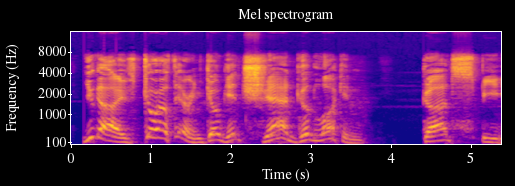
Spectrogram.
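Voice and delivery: laid-back, mellow local radio DJ voice, slow and swooping. Game master voices a radio host sending the players off, mellow radio-host voice. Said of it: "Kind of putting on the radio personality for a second. / he's kind of more subdued and kind of in his mellow stuff. / and you are Murdoch Fox, host of The Fox Hunt, / he's kind of more subdued and kin".

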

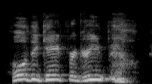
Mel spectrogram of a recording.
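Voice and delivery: put-on high, wheezing, breathless yell. Retelling running late for a closing flight gate, retelling a wheezing yell. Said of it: "and I'm yelling".

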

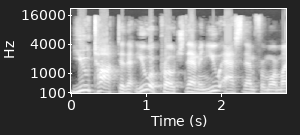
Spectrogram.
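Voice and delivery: mock angry yelled rant. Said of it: "This rant went on for thirty minutes".

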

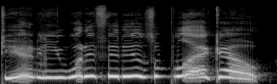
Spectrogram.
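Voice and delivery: put-on very high, slow, drawn-out panicky fussing. Retelling a movie scene where the sister panics: imitating someone freaking out. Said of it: "the sister starts freaking out".

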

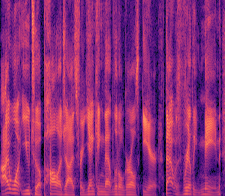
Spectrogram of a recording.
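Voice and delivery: ordinary delivery

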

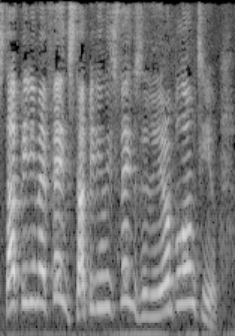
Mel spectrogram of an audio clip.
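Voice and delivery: play-acted very high, shrill hollering yell. Telling a story, voicing an orchard guard shouting at a fig thief: retelling a yell. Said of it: "he started yelling at him".

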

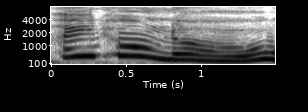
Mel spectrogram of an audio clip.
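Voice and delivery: very high, sweet cooing voice, stretched-out "no". Retelling Angie's childhood answer when asked about becoming a movie star, sweetest little voice. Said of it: "in that sweetest little voice".

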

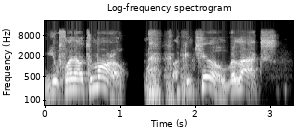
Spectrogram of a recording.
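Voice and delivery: put-on high Brooklyn accent, intercom-like voice. Retelling what a voice on an intercom told them, in a Brooklyn accent. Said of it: "It was like this Brooklyn like accent".

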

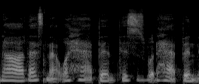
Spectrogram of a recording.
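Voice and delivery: soft, high, put-on fake British accent. Discussing a disputed story, mimicking a woman's fake british accent. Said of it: "in her fake British accent".

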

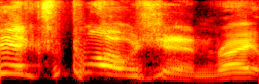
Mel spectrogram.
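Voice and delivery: mock sarcastic shout, very high-pitched. Speaker retells joking around as the drills start: retelling shouting nonsense. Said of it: "I'm like shouting nonsense".

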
